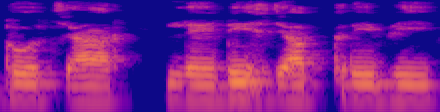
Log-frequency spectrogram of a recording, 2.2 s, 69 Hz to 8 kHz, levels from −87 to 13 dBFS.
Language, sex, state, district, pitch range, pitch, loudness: Hindi, male, Bihar, Saran, 110-115 Hz, 115 Hz, -25 LUFS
